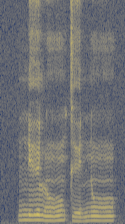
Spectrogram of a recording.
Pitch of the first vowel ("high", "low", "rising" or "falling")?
high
